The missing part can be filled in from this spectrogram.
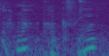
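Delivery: very quiet, barely audible, small high voice. A narrator voicing a character's reply after the king insults him, very quietly. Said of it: "Kip very quietly says".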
